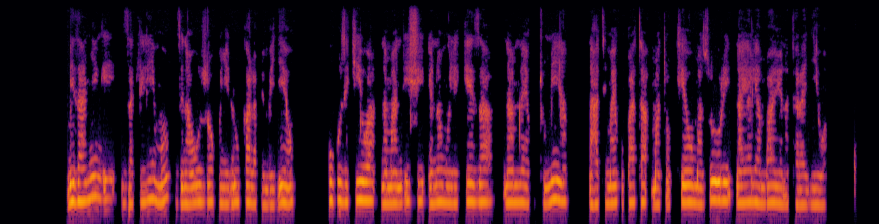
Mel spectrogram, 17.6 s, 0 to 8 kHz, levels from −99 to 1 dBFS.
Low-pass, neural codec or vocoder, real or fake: 7.2 kHz; none; real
